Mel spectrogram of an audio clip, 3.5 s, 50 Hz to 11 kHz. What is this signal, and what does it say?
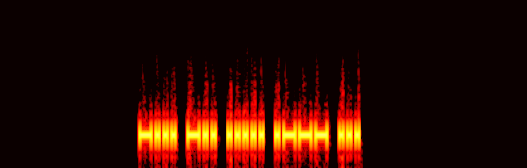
Morse code, heard as a keyed tone, about 41 wpm, 700 Hz. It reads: BD5JS
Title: Five Challenging Letter-Number Combinations 45wpm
